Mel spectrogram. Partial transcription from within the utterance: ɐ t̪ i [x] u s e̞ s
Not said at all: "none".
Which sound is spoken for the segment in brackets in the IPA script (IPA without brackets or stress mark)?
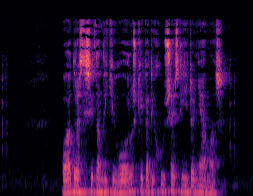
x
